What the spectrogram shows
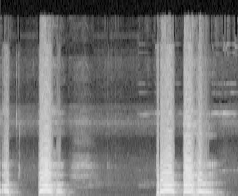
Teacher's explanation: विसर्ग का उच्चारण हल्के हा की तरह एक छोटे से झटके के साथ किया जाता है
